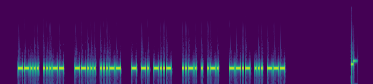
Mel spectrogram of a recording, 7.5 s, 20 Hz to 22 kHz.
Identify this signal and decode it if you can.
Morse code, heard as a keyed tone, about 38 wpm, 690 Hz. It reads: 73 73 TNX FER QSO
